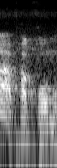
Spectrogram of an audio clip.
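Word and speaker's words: ผักขม: ผัก นี้ ชื่อ ว่า ผัก ขม นะ ครับ ห หีบ ม ม้า อ่าน ว่า ผัก โขม ครับ ผม ก็ คือ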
